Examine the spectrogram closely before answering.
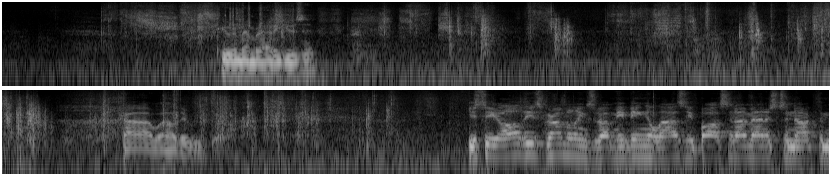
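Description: An older man speaks calmly and deliberately, close by.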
